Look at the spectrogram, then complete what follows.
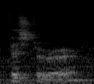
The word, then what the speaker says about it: Pfisterer: Tell us the last name and spell it, please. Okay, last name is Pfisterer, P-F-I-S-T-E-R-E-R, which is of Swiss origin.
